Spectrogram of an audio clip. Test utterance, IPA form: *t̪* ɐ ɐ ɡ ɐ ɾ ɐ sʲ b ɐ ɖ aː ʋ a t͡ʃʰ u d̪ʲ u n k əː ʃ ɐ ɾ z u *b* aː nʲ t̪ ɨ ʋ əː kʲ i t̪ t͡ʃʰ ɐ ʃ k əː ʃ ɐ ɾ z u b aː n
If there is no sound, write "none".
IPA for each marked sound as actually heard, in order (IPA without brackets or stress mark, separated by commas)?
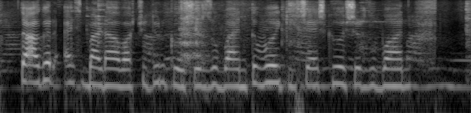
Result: t̪, b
